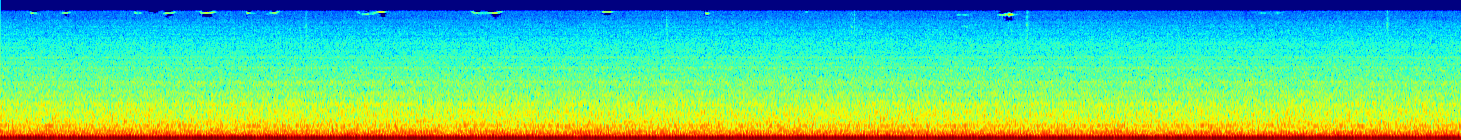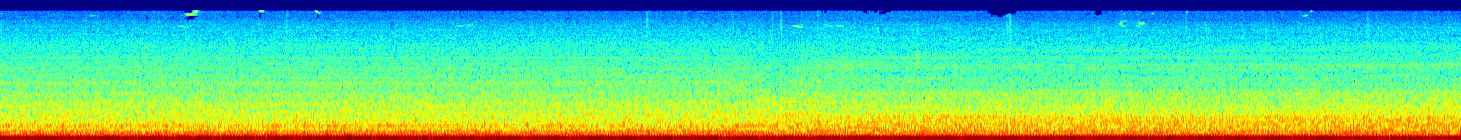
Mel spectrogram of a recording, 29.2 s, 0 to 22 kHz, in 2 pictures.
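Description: Cessna 172 Skyhawk's piston engine and propeller running at low taxi power, a steady, even drone heard from inside the cabin.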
